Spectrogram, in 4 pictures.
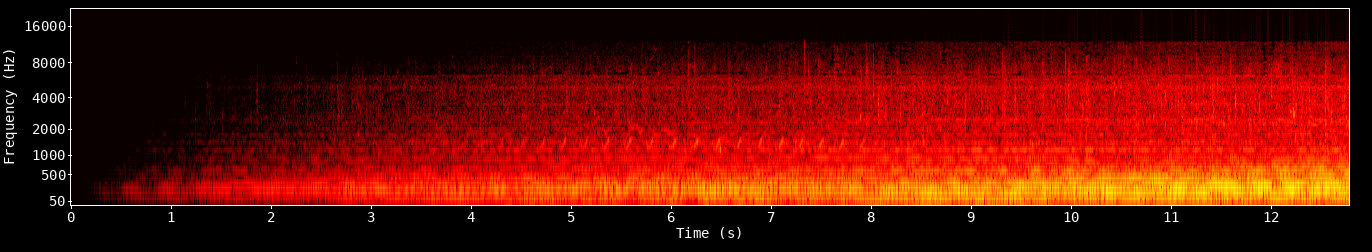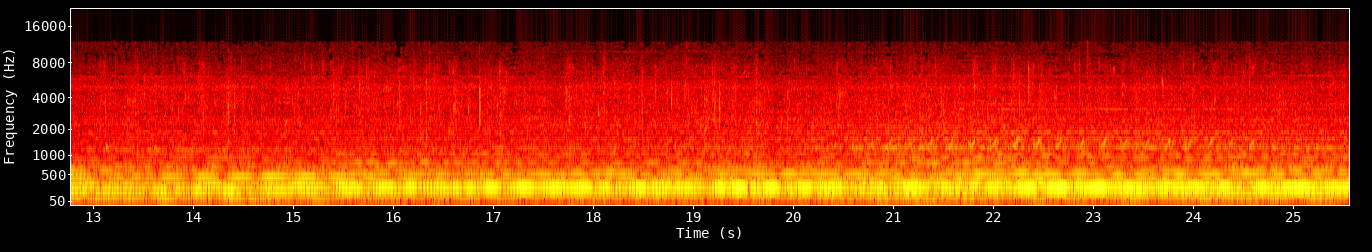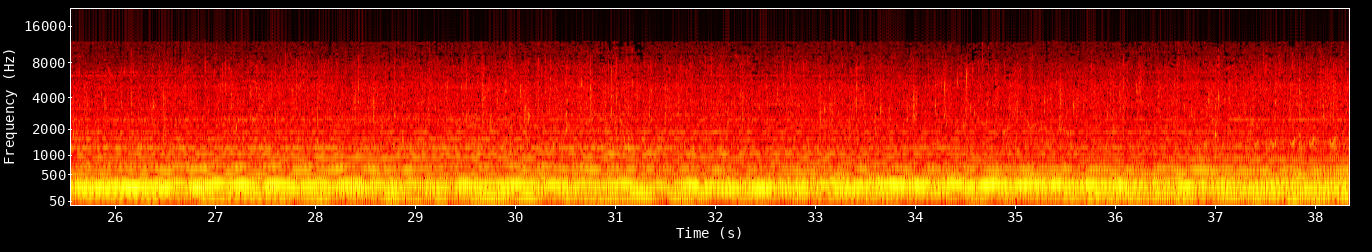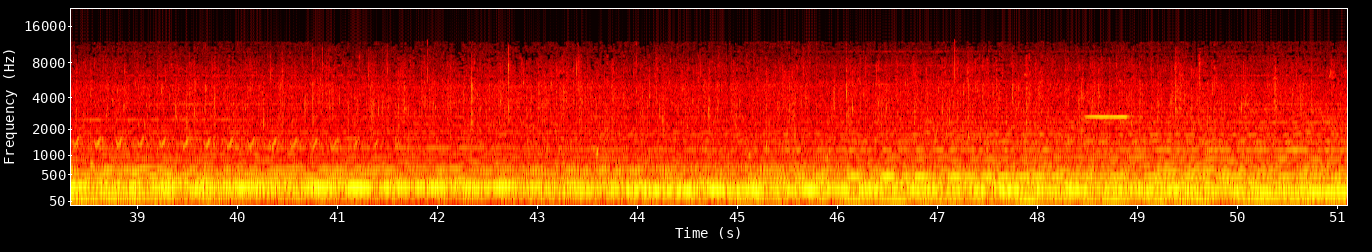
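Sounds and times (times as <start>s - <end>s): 
Zen music: 1.2s - 51.0s
rain in a garden: 1.2s - 51.0s.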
